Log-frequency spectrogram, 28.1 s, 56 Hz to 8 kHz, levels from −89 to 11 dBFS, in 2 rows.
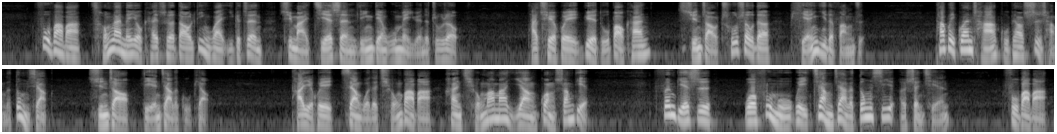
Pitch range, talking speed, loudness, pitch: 105-145 Hz, 210 characters per minute, -19 LUFS, 120 Hz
